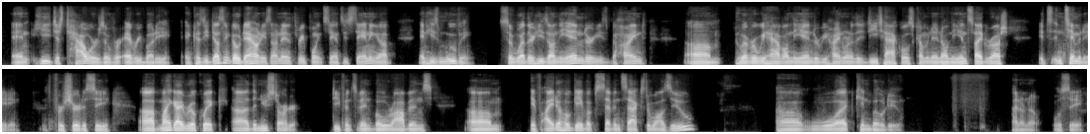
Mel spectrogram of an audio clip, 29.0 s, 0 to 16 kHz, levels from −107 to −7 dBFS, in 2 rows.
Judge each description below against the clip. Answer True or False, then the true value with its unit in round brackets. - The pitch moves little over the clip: True (2.0 semitones)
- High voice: False (105 Hz)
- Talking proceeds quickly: False (190 wpm)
